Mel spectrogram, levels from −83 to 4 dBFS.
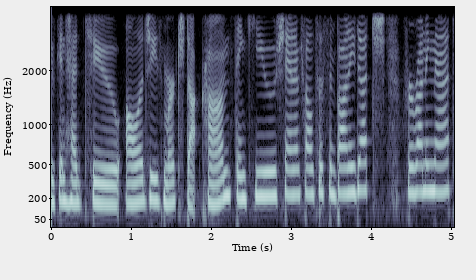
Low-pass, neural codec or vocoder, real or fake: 3.6 kHz; none; real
